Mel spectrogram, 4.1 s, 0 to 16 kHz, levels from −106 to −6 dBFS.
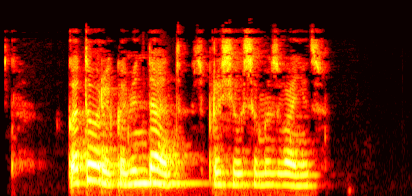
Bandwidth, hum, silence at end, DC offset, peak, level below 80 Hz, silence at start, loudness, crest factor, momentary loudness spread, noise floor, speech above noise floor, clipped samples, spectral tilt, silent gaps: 9.4 kHz; none; 0.95 s; under 0.1%; -2 dBFS; -62 dBFS; 0.7 s; -16 LUFS; 16 dB; 14 LU; -89 dBFS; 73 dB; under 0.1%; -3.5 dB/octave; none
